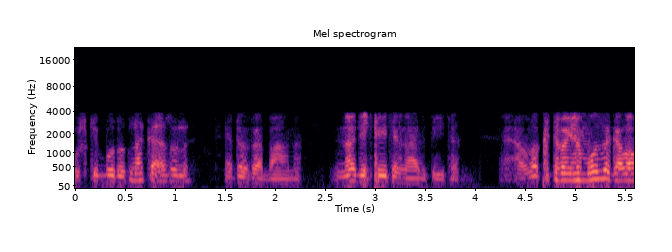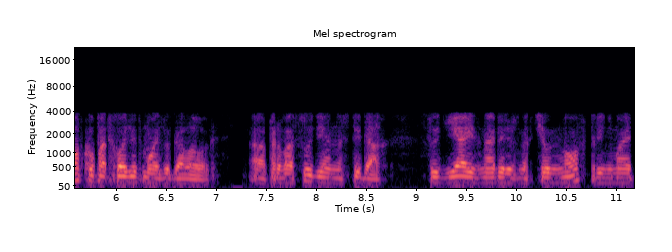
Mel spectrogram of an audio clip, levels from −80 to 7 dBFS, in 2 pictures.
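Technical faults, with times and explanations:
Throughout, channel delay (comb filtering): one side of the stereo pair arrives roughly 10 ms behind the other, and when the two are folded to mono the shared content cancels at evenly spaced frequencies, starting somewhere around 40 Hz and repeating up the spectrum. That row of fixed notches gives the speech a hollow, slightly phasey colour that stays put the whole time, because the offset never changes.
Throughout, GSM full-rate codec: the speech has gone through the original GSM full-rate coder, and you can hear it plainly. The line band runs from 200 Hz to 3.6 kHz, so the low end is thin and everything above goes missing. The coder rebuilds speech from a vocal-tract model driven by a sparse pulse train, and that coarse excitation is what gives the buzzy, gravelly roughness sitting on top of every phrase.
2.88 to 3.03 s, GSM bit errors: for about 150 ms the decoder is fed corrupted data, which fits a small run of consecutive frames being hit on a weak link. 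When the filter, pitch and gain parameters arrive scrambled, the rebuilt spectrum gets bent out of shape and the level jumps from frame to frame. So the speech briefly collapses into a gargling, squawky burst before the clean coded sound returns.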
